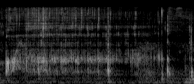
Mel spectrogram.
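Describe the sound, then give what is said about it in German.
Tea being dispensed from a large catering pump pot into a cup: a steady trickle of liquid with splashy, dripping bursts as the cup fills, fairly quiet and with no voices. “oh, hört ihr das? Ich gieße jetzt live Tee ein.”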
